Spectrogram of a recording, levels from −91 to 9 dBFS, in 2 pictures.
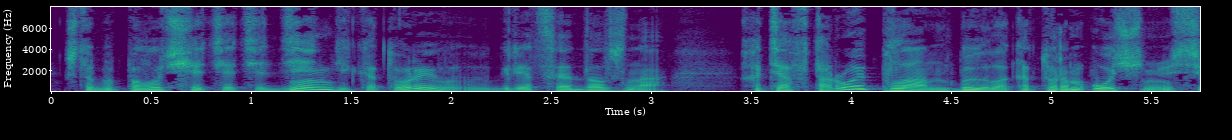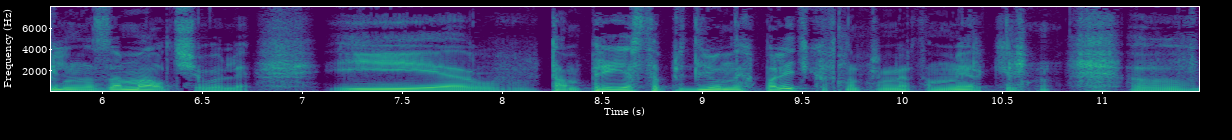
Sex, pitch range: male, 100-135 Hz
